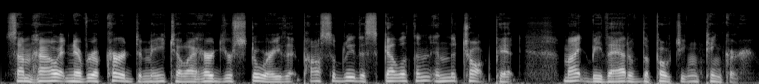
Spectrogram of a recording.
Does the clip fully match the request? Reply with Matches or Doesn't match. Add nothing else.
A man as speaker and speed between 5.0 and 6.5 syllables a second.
Matches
